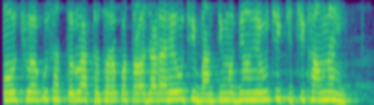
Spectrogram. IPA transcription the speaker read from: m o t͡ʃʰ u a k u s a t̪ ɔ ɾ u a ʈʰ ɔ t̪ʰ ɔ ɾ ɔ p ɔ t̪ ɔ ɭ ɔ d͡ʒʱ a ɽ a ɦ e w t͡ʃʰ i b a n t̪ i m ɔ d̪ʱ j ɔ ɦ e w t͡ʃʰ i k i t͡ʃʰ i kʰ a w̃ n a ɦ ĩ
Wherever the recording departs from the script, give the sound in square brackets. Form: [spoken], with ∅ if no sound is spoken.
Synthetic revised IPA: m o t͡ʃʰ u a k u s a t̪ ɔ ɾ u a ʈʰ ɔ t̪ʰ ɔ ɾ ɔ p ɔ t̪ ɔ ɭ ɔ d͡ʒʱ a ɽ a ɦ e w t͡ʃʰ i b a n t̪ i m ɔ d̪ʱ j ɔ ɦ e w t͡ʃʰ i k i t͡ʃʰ i kʰ a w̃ n a ɦ ĩ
